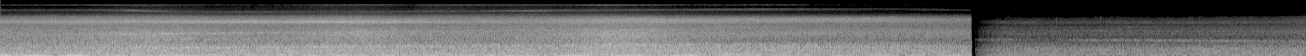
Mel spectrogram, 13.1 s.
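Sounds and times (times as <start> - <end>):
train wheels rushing on rails: 0.0 - 9.7.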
